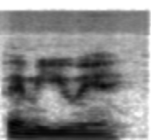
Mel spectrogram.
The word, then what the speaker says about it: Famuyiwa: but it looks like Rick Famuyiwa. It's Famuyiwa. I want to get the name right because, yeah, he deserves to have his name pronounced properly. Rick Famuyiwa.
